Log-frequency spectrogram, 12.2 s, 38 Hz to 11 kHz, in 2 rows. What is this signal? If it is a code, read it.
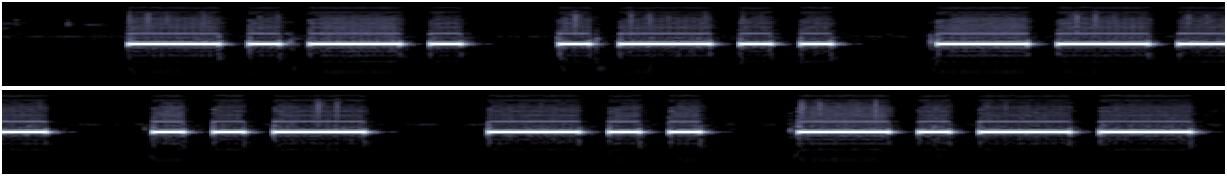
Morse code, heard as a keyed tone, about 8 wpm, 650 Hz. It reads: CLOUDY
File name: jh8cbh / 2022cw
